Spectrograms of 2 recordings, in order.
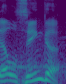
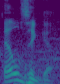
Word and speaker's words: Elzinga: it'll be luke elzinga I said his name wrong I think all year I said elzinga all season and then he came into uh the radio station Studio the other day and he says it's elzinga did you apologize to I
